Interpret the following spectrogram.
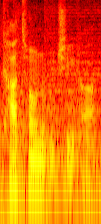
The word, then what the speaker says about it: Katon Uchiha: I know a lot of people don't know how to say my name. It's Katon Uchiha.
